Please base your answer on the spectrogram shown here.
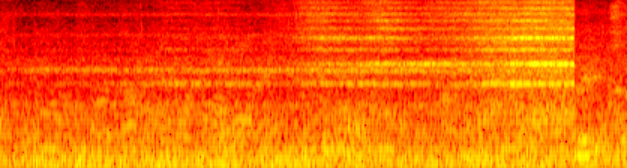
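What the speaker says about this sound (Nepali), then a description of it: "हाम्रो क्याम्ब्रिज जाने ट्रेन आइसक्यो यही ट्रेन हो" A train bound for Cambridge, UK, rolls into a station with a steady rumble, and a shrill wheel squeal rises near the end before cutting off.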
